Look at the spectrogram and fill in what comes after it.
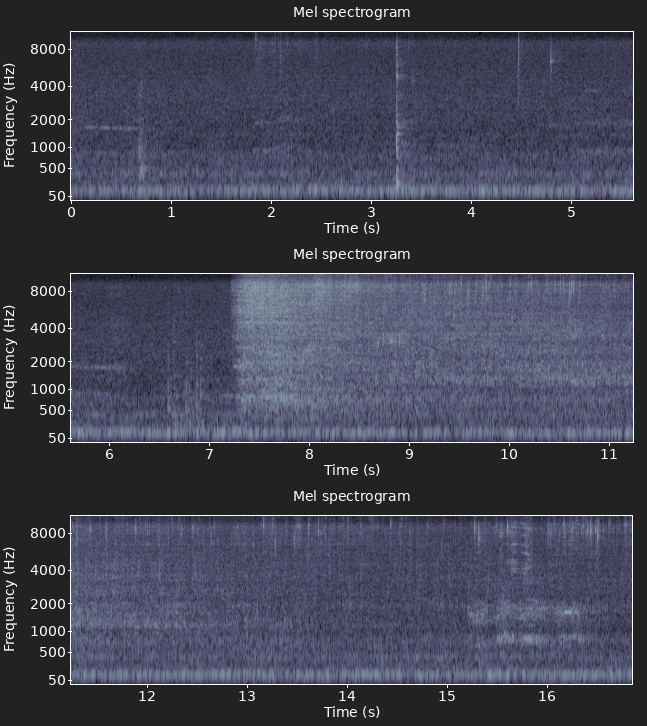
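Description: Hot cooking oil in a frying pan bursting into a loud sizzle as a beaten-egg and mashed grilled eggplant mixture is poured in, starting suddenly about seven seconds in and slowly fading. A few clinks of a fork scraping the plate near the end.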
